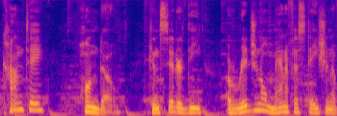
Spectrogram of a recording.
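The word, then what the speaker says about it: jondo: But because many Andelucians pronounce that initial H with such a strong aspiration, the word ended up sounding as if it had a J.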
